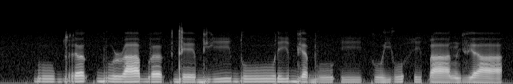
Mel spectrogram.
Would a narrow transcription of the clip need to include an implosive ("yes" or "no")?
yes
